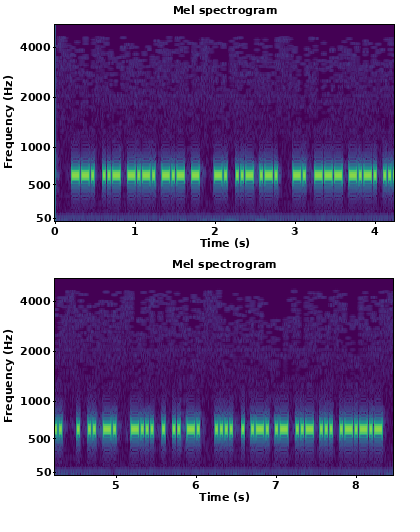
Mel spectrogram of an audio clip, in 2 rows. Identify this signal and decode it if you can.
Morse code, heard as a keyed tone, about 38 wpm, 630 Hz, with radio noise. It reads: GUCKT NUR NOCH EIN BEIN HERAUS.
